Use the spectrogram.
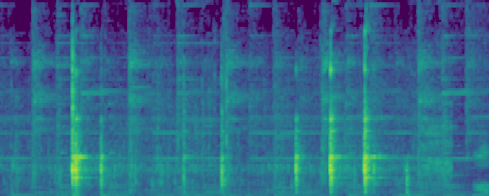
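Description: Dishes and cutlery clink and clatter while being washed in a home kitchen, with sharp metallic pings and knocks at an uneven rhythm, close and fairly loud, with no talking.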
